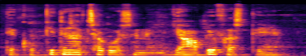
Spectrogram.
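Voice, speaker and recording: A man teaching an exam-prep grammar lesson in a conversational way. He reads the test sentences slowly and speeds up when he warns about common traps. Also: medium pitch, fairly even intonation, a little mellow, slight background noise, poor audio.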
